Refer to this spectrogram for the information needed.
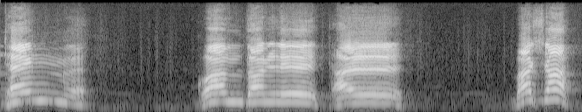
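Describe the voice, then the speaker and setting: A huge, fierce jungle chief from an old radio adventure. He speaks extremely slowly in terse pidgin fragments, fairly high in pitch, with music behind. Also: bright, forceful tone, heavily acted. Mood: fierce, commanding. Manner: broken pidgin English, terse, slow. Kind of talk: 1950s radio drama acting.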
